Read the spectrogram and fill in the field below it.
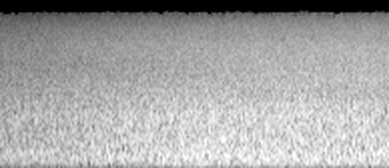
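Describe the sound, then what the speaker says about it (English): River water pours over the top of a weir at a waterworks park, a loud, constant rushing roar that swells slightly and fills the whole stretch with no voices. "you can see how much is still flowing over the top"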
